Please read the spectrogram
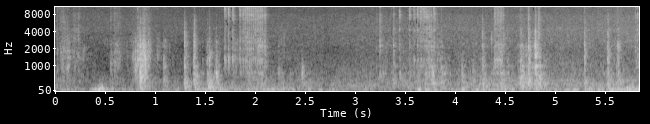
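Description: Socket ratchet clicking in short runs, with metallic clinks and knocks, as the headlamp's 10 mm mounting bolts are undone.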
